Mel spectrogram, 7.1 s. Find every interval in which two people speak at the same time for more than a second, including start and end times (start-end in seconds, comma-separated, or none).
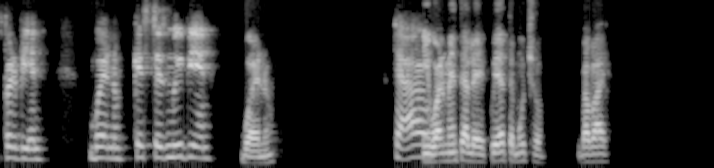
none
